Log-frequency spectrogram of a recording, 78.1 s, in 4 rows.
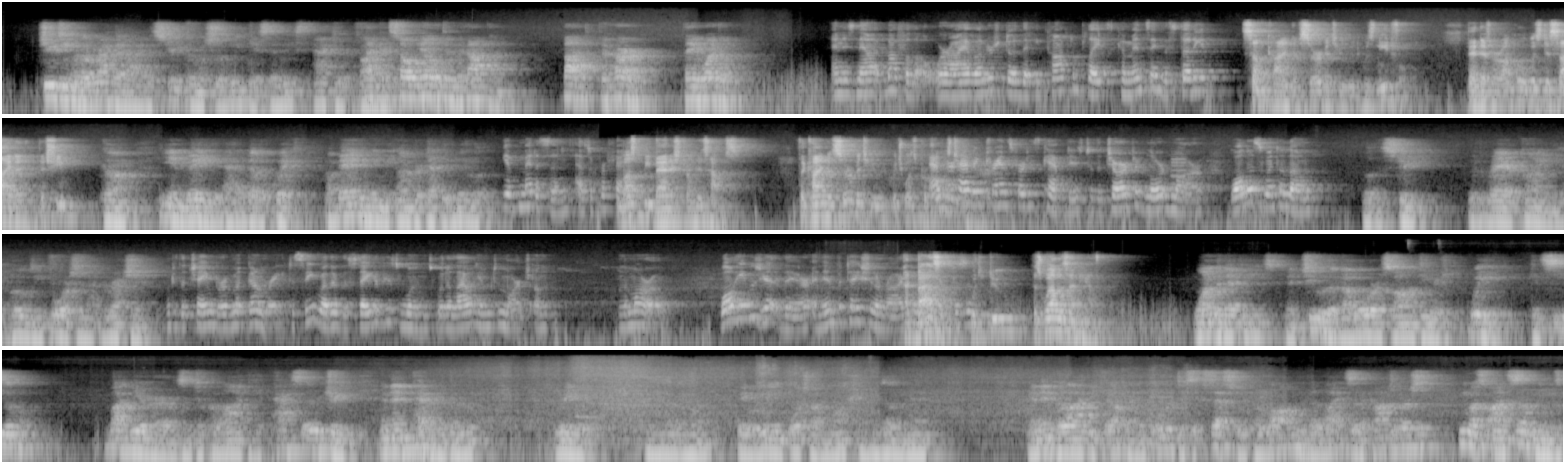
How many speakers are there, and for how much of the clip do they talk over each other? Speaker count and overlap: four, about 4%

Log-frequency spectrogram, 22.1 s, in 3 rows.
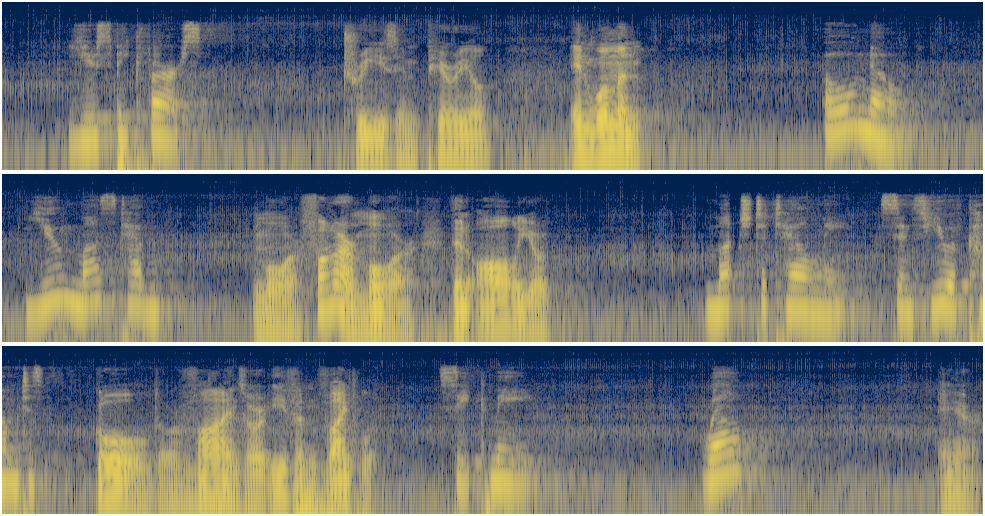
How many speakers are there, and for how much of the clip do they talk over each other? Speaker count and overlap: two, no overlap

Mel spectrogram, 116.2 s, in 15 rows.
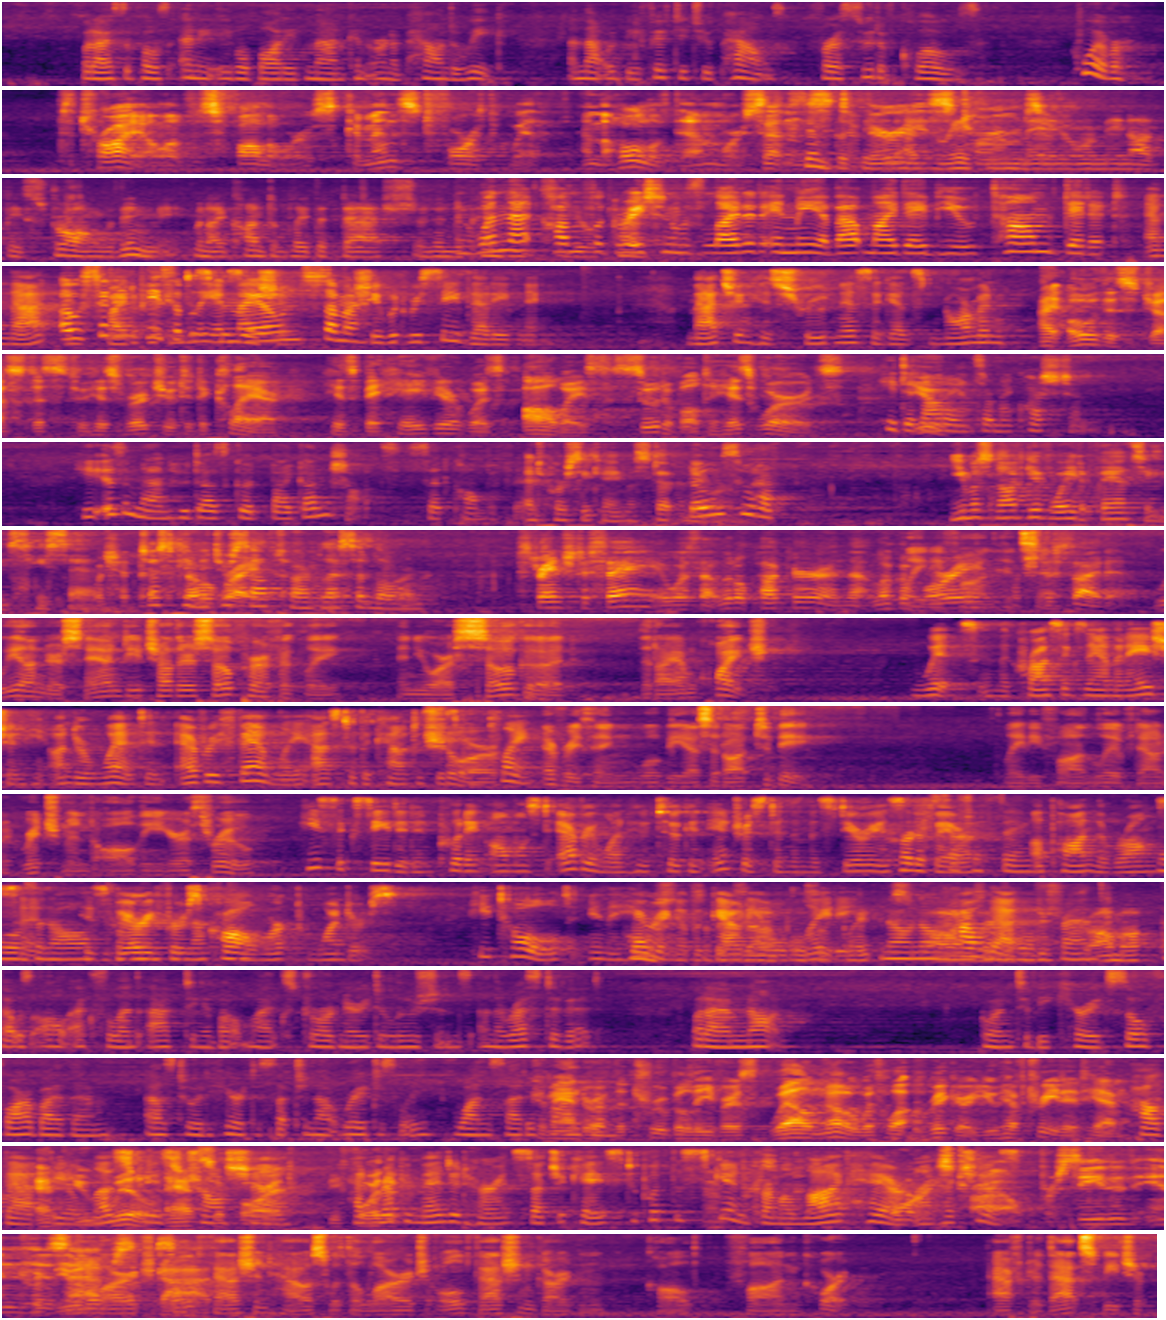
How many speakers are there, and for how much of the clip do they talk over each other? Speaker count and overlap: ten, about 24%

